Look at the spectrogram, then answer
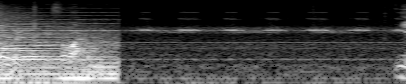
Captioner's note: sound of crickets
